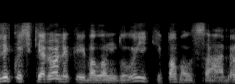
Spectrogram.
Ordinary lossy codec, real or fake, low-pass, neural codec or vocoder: AAC, 64 kbps; fake; 7.2 kHz; codec, 16 kHz, 4 kbps, FreqCodec, smaller model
